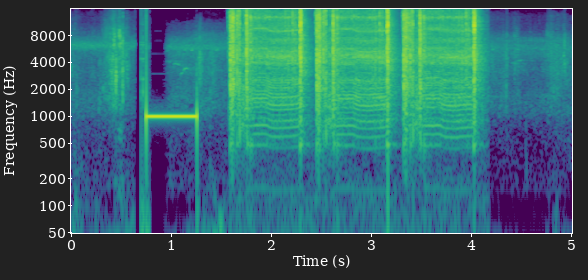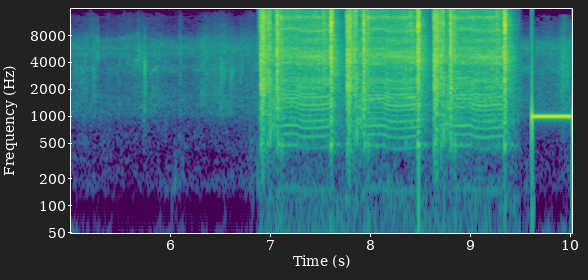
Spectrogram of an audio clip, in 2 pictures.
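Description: Electronic beeps of one steady pitch, very loud, each about half a second long: one about a second in and one at the end. Between them come two runs of three short buzzy pitched tones, separated by a few seconds of near silence.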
